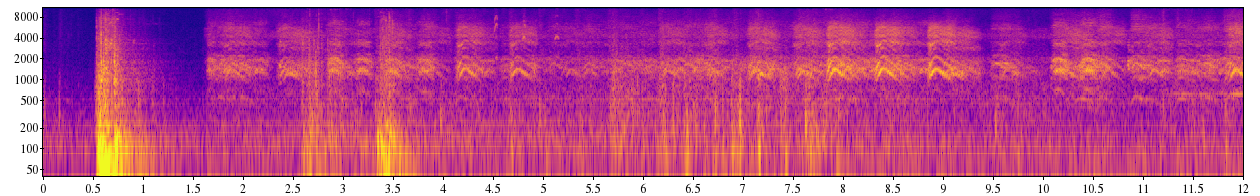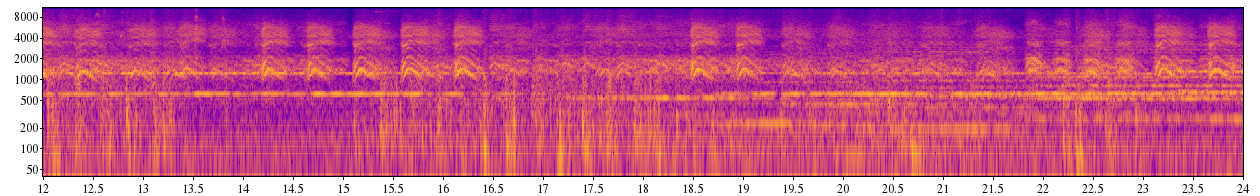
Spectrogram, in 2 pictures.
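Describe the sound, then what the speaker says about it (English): Crows caw repeatedly around a shed in Elder Scrolls Online's Western Skyrim, a steady chorus of calls over an ambient bed after a sharp thunk at the start. "Seems a bit dodgy, there's all these crows hanging around this shed."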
